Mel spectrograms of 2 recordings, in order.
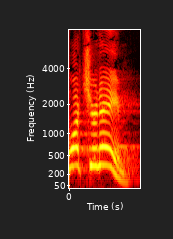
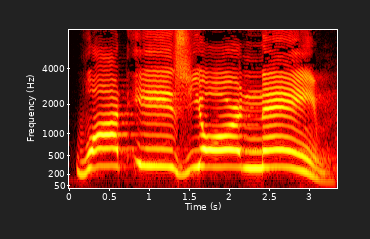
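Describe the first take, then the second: First: It is said at a normal pace and volume. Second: It is said slowly and loudly, word by word.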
